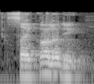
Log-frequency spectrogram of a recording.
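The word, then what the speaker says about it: psychology: नाम है इसमें पी साइलेंट है सूडो पी साइलेंट है इसका मतलब होता है दगा बास धोखा देने वाला साइकोलॉजी उर्दू में ऐसे साइकोलॉजी लिखेंगे एलम नसिया को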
